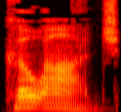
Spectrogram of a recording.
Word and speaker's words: Kovai: Coimbatore, also known as Kovai, pronounced Ko-aj, is a major city in the Indian state of Tamil Nadu.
